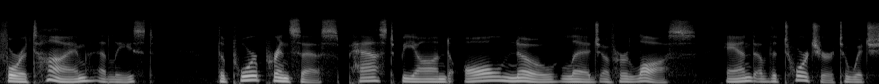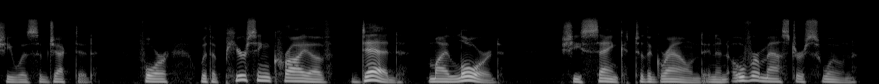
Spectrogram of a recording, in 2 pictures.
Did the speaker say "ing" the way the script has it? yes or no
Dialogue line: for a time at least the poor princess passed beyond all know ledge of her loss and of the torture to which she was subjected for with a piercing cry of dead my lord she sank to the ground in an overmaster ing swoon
no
